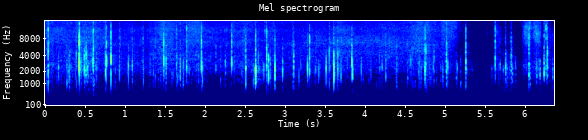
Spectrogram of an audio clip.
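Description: Hands rub an empty white paper sandwich bag, then fold it and lift it over, crinkling the paper. A dense run of sharp, bright crackles and rustles centred around 2 kHz carries almost no low end and has a brief lull near the end before the crinkling resumes.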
